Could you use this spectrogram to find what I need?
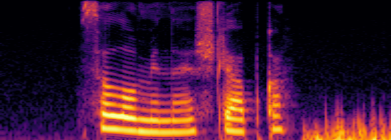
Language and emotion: Russian, neutral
